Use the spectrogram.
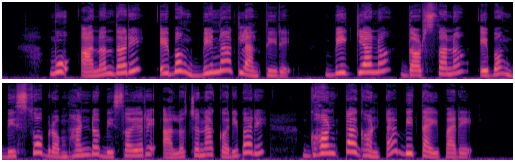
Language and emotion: Odia, happy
